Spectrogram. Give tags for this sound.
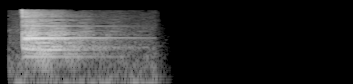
effects kick ti

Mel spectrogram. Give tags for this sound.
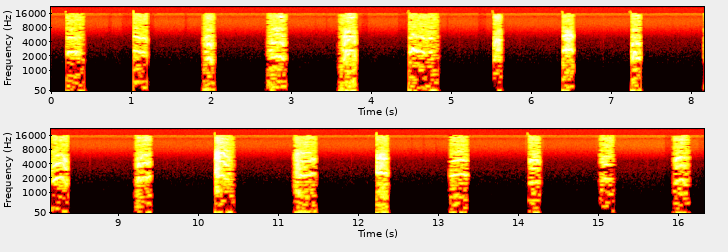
protest rat squeaking

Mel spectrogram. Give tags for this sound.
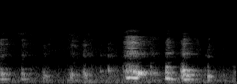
vocal laughter laughing

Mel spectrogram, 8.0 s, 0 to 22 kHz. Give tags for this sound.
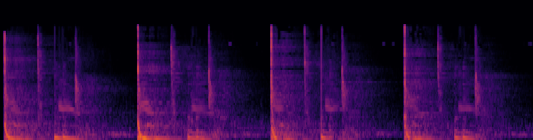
Rhythm Ableton Beat Reaktor5

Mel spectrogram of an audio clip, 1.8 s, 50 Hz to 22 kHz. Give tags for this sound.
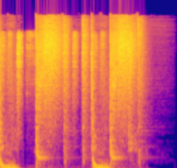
162bpm DnB Drum-and-Bass loop loops

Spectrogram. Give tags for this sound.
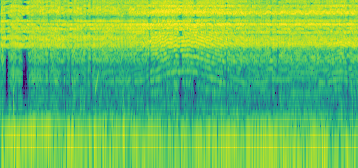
clicking field-recording fly pulling reel running turning

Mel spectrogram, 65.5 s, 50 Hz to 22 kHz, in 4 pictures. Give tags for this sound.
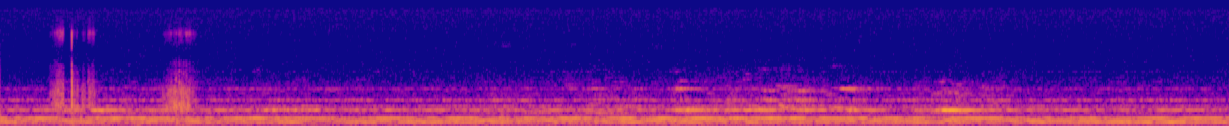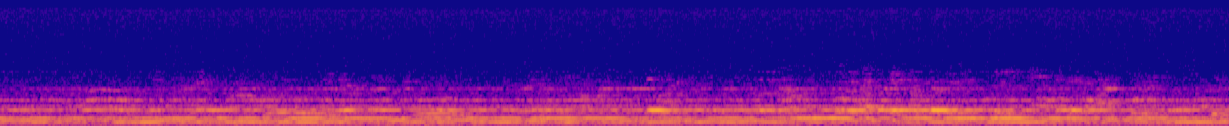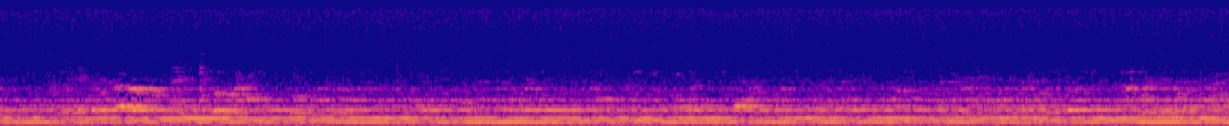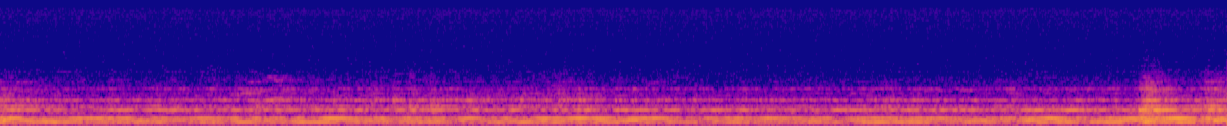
ambient ceramic contact contact-mic contact-microphone Dango DYN-E-SET field-recording Jun-Kaneko microphone Schertler Sony-PCM-D50 urban wikiGong

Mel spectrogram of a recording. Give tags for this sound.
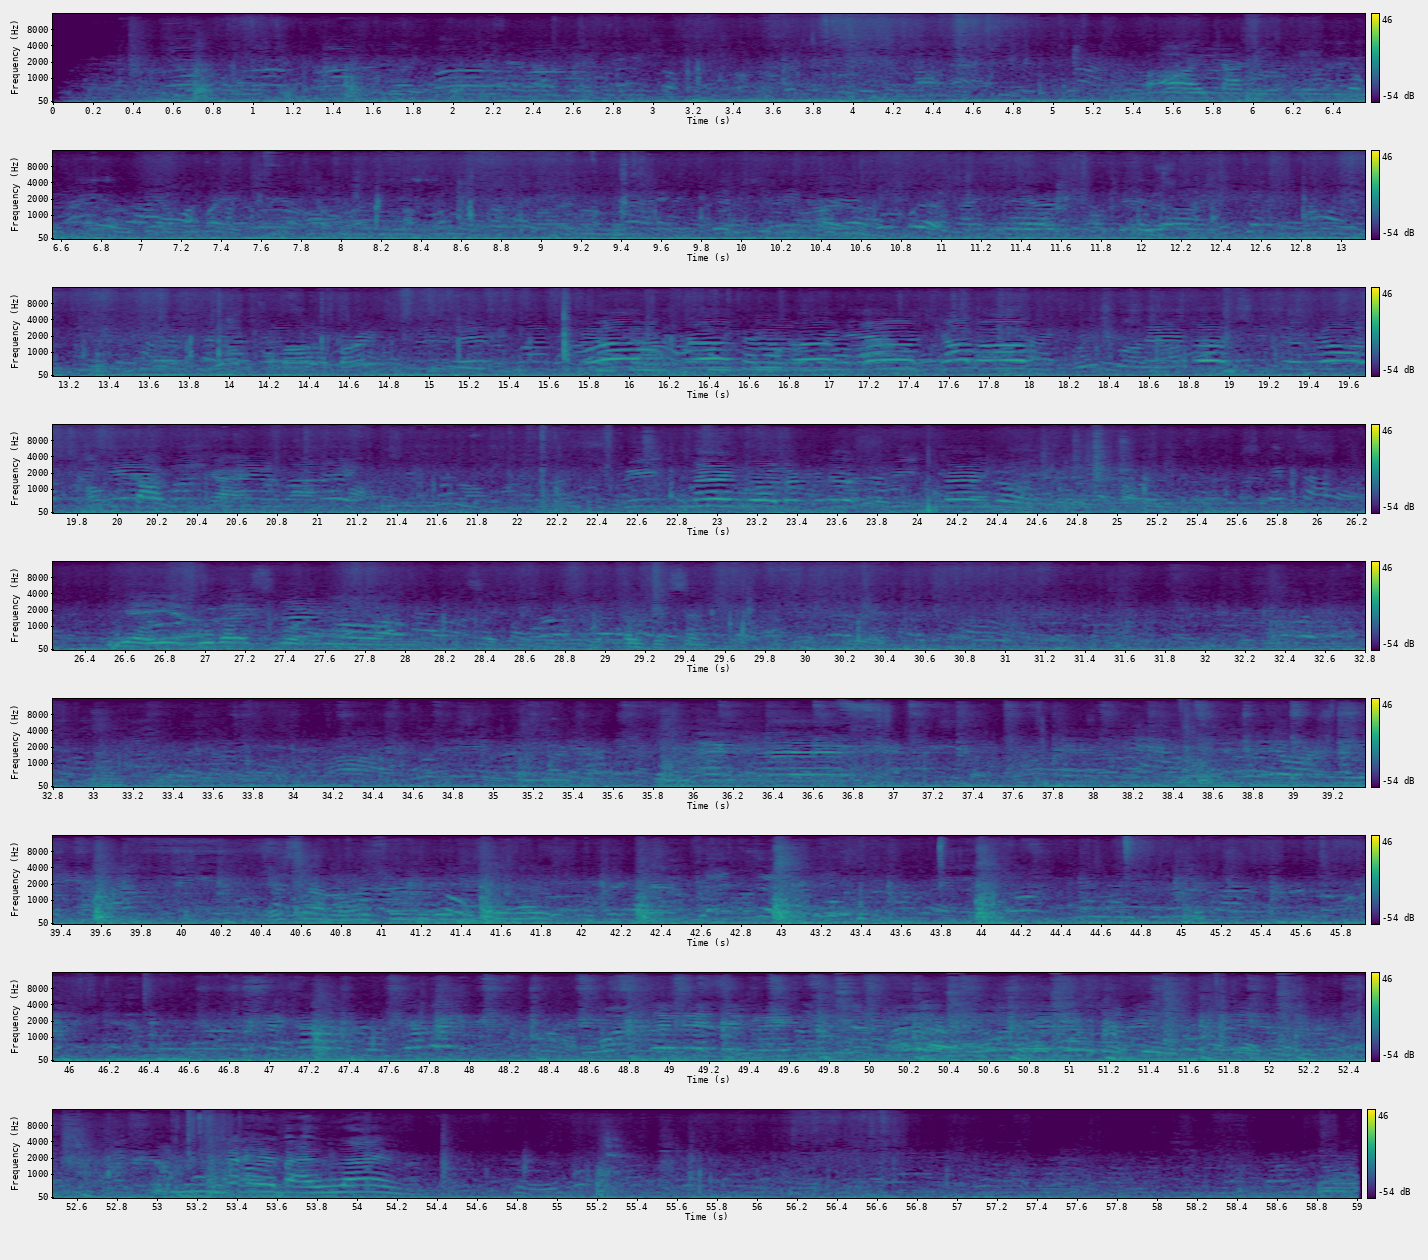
London Market dalston hackney ridley traders

